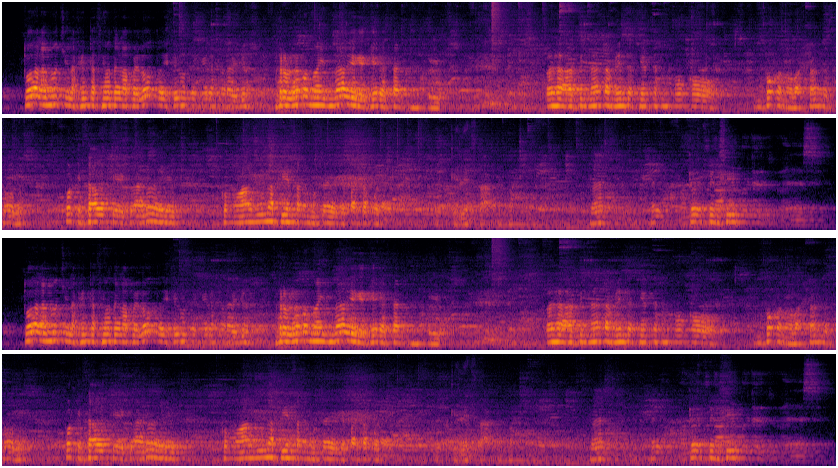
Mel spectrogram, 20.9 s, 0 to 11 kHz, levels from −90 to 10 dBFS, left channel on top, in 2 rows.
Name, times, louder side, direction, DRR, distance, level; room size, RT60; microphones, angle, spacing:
voice 1, 0.3-5.5 5.8-6.0 6.8-9.0 9.4-10.8 11.2-12.7 13.2-15.4 15.8-17.1 17.8-18.0 18.5-18.7 19.0-19.7, left 1 dB, 20° left, 7 dB, 1.0 m, -22 dB
sound 1, 2.0-19.5, left 1 dB, 45° left, 4.8 m, -37 dB
voice 2, 5.9-6.4 16.1-16.4 18.1-18.3 18.6-20.7, equal, ahead, 1 dB, 4.4 m, -40 dB
26.5 x 18.5 x 7.5 m, 1.3 s
head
